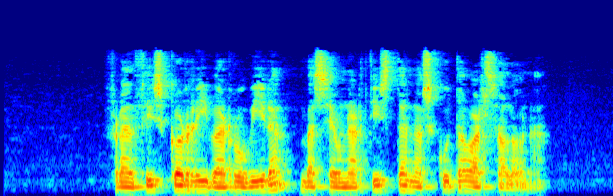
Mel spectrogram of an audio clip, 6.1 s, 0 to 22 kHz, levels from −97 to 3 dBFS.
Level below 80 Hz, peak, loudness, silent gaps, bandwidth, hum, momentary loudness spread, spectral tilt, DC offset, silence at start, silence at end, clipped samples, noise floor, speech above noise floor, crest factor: -58 dBFS; -2 dBFS; -19 LUFS; none; 8 kHz; none; 8 LU; -5.5 dB/octave; under 0.1%; 1.1 s; 0.7 s; under 0.1%; -65 dBFS; 47 dB; 18 dB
